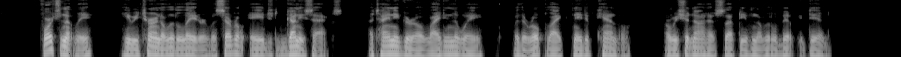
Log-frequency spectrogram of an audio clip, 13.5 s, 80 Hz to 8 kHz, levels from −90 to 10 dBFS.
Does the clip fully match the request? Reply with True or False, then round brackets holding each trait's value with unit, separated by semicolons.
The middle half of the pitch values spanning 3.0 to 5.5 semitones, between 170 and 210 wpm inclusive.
False (3.6 semitones; 150 wpm)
